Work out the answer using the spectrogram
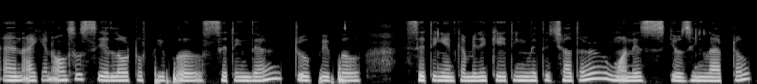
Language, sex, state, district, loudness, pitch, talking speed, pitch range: English, female, Arunachal Pradesh, Lower Dibang Valley, -16 LUFS, 185 Hz, 180 wpm, 180-195 Hz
